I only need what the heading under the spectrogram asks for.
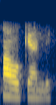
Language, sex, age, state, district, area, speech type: Telugu, female, 18-30, Telangana, Sangareddy, urban, conversation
